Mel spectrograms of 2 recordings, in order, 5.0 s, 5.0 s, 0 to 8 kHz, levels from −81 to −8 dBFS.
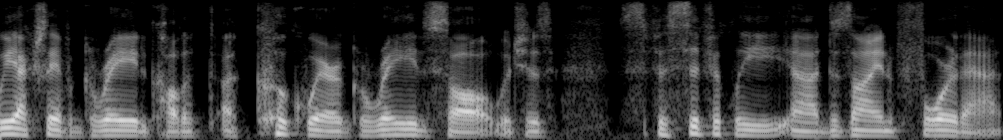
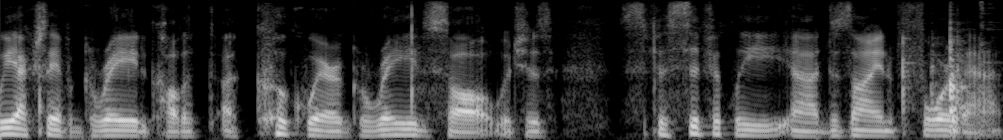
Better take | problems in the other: first | noise reduction (neural mask model RNNoise)

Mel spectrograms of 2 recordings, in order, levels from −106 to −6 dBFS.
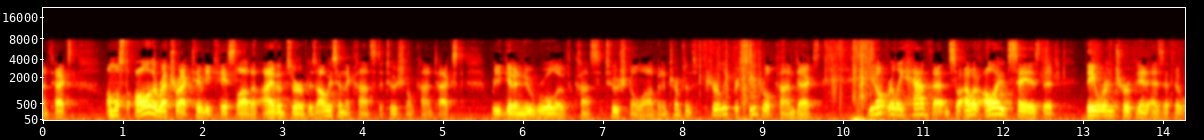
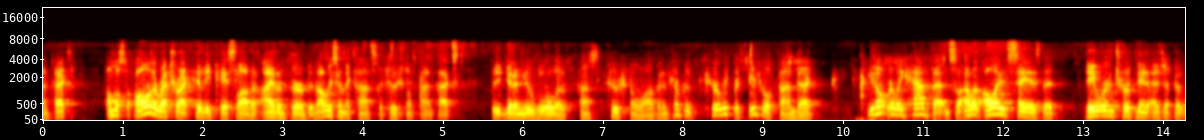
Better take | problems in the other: first | noise reduction (neural mask model Resemble Enhance denoiser)

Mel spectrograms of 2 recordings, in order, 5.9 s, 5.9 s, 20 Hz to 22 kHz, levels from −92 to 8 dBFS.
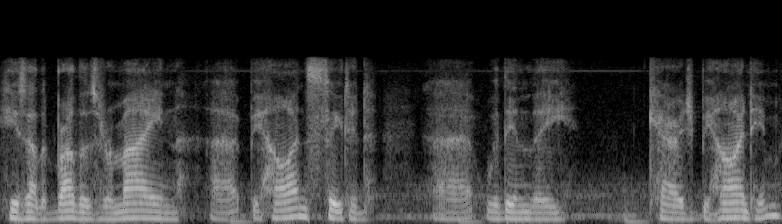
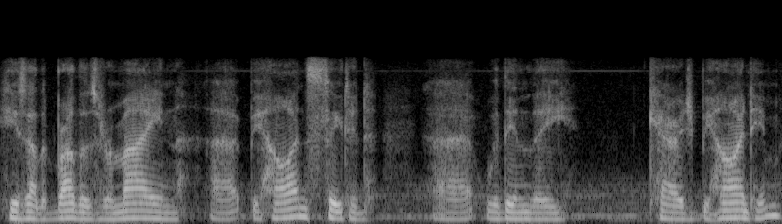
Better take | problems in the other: second | background sound (Bass drum); 20 dB below the speech

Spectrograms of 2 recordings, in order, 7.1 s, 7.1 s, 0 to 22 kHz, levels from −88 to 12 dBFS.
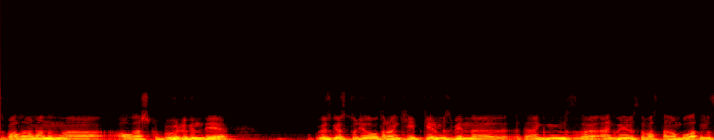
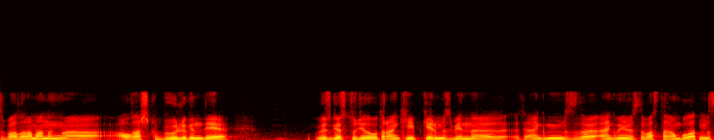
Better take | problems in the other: second | room echo; dies away in 0.4 s

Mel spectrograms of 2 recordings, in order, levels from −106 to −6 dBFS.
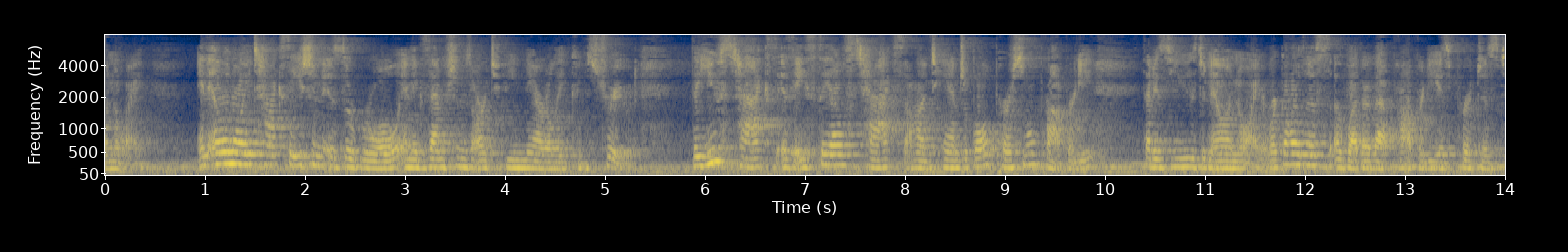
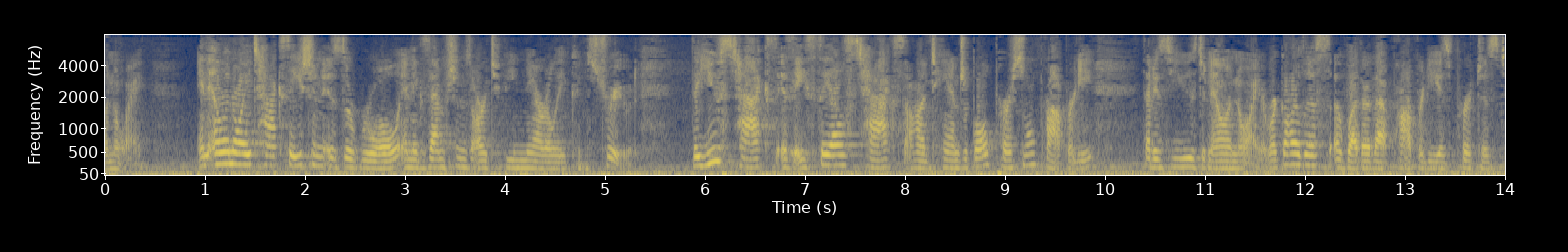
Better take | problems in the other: second | room echo; dies away in 0.9 s

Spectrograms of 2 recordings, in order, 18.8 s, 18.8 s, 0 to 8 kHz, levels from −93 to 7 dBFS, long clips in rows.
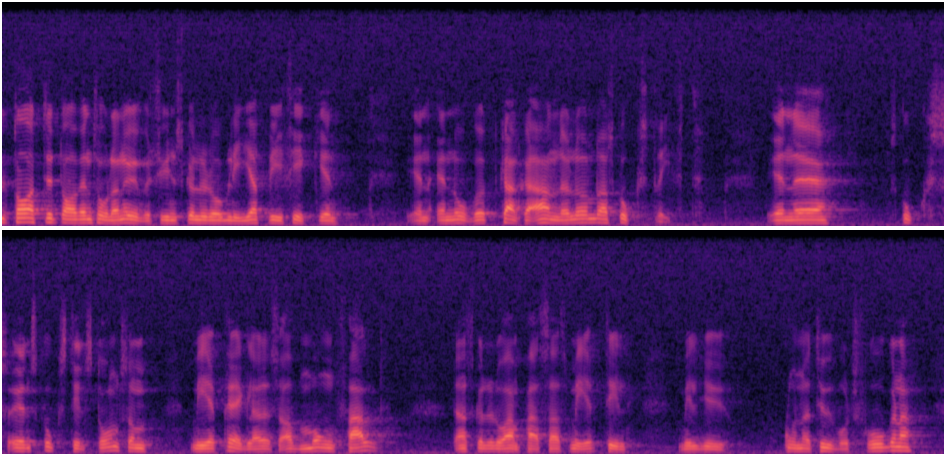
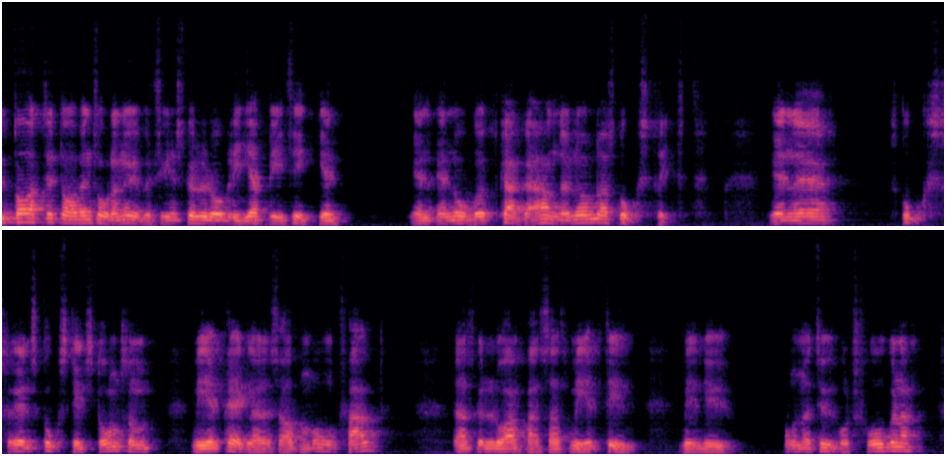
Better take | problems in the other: first | noise reduction (neural mask model DeepFilterNet 3)

